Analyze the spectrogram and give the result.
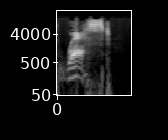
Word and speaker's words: Rost: It's Rost, R-O-S-T, but I've been called Stacey Roast multiple times,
